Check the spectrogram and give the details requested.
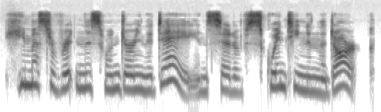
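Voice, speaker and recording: An actress playing a caring, candid young woman in an intimate audio drama, speaking in a casual, gently encouraging way. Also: fairly high pitch, normal speed, dry recording, lightly acted. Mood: candid, teasing.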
